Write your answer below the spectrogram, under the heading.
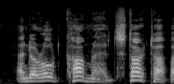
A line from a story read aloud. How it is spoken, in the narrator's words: I cried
